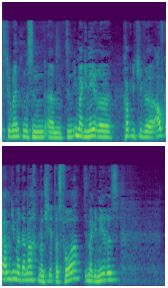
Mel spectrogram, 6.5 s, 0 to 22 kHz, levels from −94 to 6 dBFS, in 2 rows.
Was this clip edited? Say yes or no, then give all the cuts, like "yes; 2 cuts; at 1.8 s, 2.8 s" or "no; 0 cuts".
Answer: yes; 4 cuts; at 1.3 s, 2.4 s, 4.1 s, 4.9 s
